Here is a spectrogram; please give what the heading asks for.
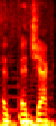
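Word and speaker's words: Ejeca: I suppose the Dutch would have a different J in it, but Ejeka is the Irish pronunciation.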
